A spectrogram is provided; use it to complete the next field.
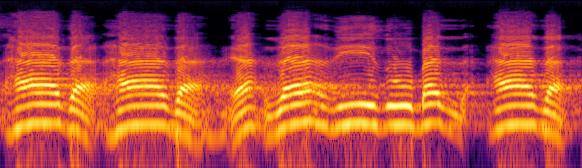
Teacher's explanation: huruf dzal, ya, tempat keluarnya di ujung lidah bertemu dengan ujung gigi seri atas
